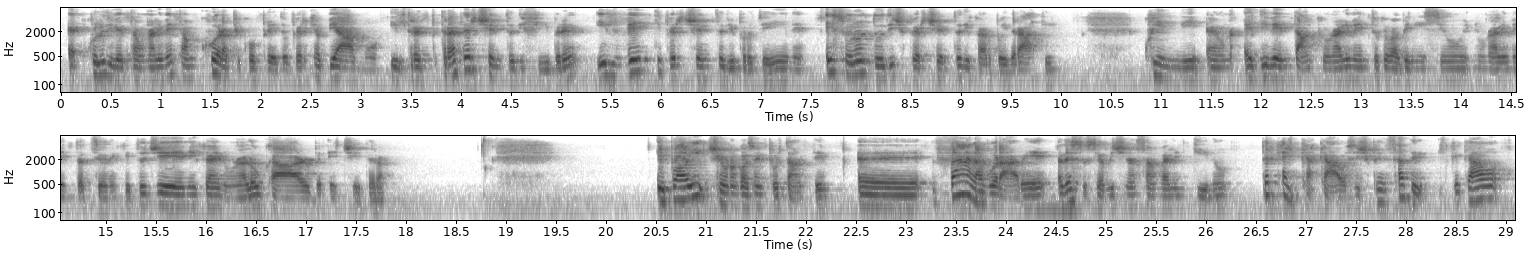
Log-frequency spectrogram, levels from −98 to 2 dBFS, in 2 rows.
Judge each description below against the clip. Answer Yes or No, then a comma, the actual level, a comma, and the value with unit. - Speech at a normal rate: Yes, average, 135 wpm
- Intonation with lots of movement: Yes, wide, 5.8 semitones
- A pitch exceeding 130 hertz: Yes, medium, 140 Hz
